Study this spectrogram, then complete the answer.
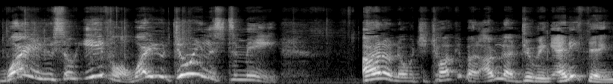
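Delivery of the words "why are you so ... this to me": heated, high-pitched, raised yelling. Retelling an argument with an old lady, re-enacting own past yelling. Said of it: "I'm yelling at you because you".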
